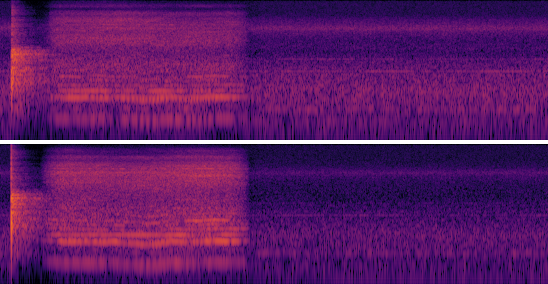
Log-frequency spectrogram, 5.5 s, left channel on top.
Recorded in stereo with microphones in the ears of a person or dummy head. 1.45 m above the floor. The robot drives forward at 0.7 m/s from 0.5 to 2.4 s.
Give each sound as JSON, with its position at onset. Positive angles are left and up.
{"t": 0.1, "sound": "a clap", "side_deg": -75, "distance_m": 1.1}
